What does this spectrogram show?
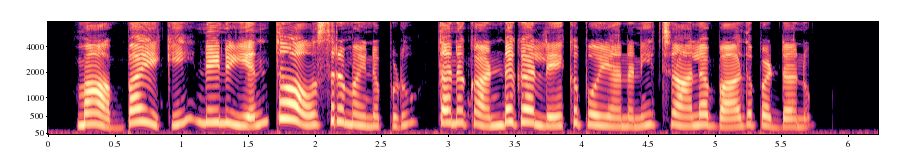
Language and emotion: Telugu, sad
